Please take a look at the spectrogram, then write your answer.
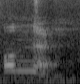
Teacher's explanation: Dental fricative z changes to alveolar nasal due to preceding velar. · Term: lagging assimilation of place and manner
